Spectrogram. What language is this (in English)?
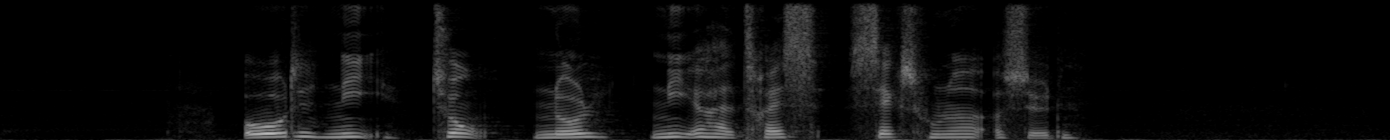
Danish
